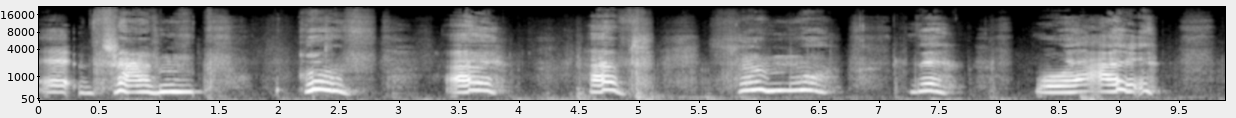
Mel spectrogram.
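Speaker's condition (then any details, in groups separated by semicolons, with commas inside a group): Cerebral palsy; from birth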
